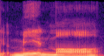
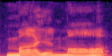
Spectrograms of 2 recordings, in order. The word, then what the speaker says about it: Myanmar: I once got into trouble for pronouncing Myanmar as Myanmar. I got a lot of people saying, "Mr. Duncan, you've got it wrong. It's not Myanmar, it's Myanmar."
